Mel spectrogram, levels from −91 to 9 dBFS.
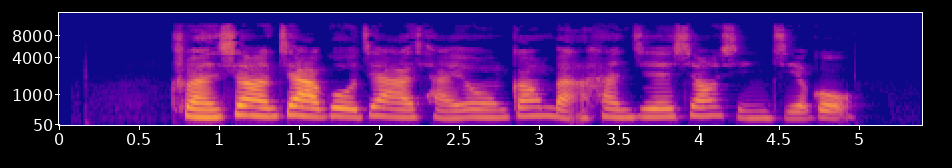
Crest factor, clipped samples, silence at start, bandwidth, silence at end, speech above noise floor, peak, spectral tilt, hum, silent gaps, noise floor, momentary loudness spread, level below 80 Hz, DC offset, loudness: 20 dB; under 0.1%; 0.7 s; 11.5 kHz; 0.5 s; 49 dB; -2 dBFS; -3.5 dB/octave; none; none; -71 dBFS; 14 LU; -80 dBFS; under 0.1%; -22 LUFS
